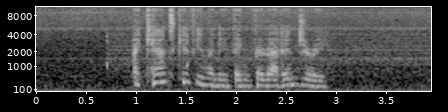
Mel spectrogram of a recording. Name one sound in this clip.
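An old computer terminal whirs and chirps as it starts up.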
